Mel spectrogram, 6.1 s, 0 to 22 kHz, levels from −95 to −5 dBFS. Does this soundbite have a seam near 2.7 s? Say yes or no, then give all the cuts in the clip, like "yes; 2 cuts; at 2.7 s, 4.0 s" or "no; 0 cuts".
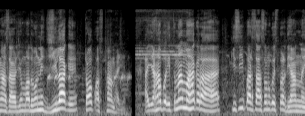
yes; 1 cut; at 2.7 s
